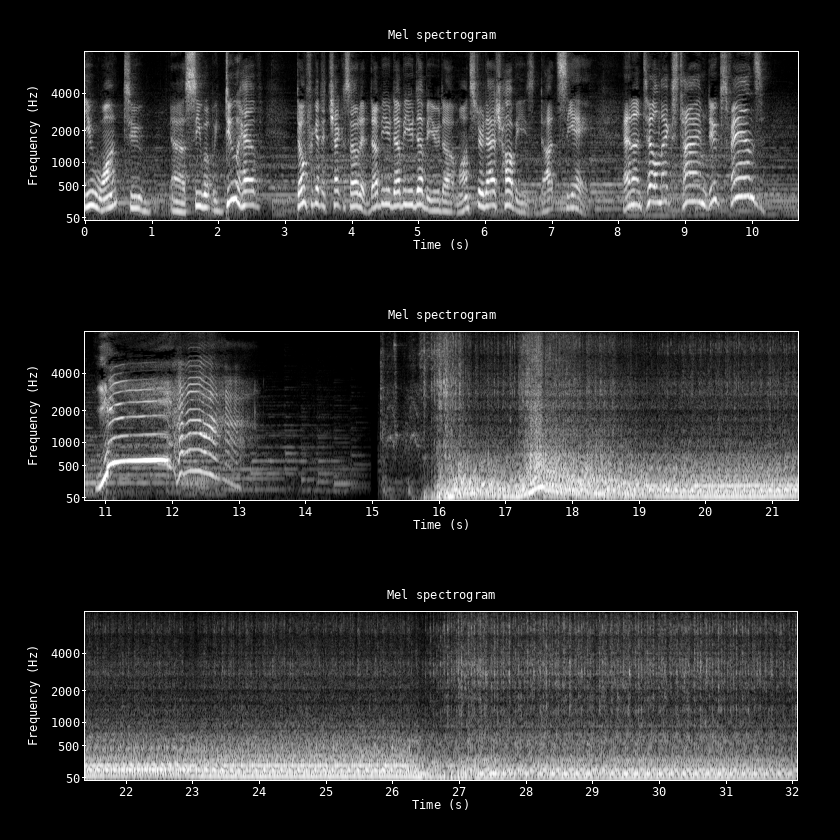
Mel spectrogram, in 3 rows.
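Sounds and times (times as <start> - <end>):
car engine revving and running: 15.8 - 32.0.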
